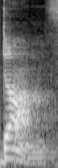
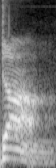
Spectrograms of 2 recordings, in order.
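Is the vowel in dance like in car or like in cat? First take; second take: car; car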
